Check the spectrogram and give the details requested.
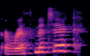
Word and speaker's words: arithmetic: we're gonna look at arithmetic sequence and series yes I know this really says arithmetic but it is pronounced arithmetic when you're talking about sequences series so if I give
